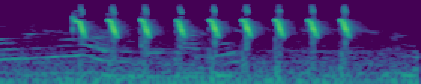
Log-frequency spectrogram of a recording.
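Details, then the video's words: A faint soft note precedes nine strong, sharp descending chips from a prenjak lumut, delivered in a quick steady rhythm as its loud 'tembakan' song variation. "prenjak lumut gacor suara tembakan keras"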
